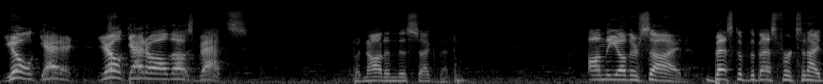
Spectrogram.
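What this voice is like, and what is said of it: Imitates another person's voice. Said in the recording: “my Vince McMahon impersonation.”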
